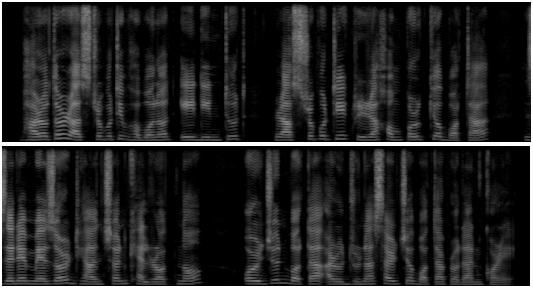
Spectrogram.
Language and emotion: Assamese, neutral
